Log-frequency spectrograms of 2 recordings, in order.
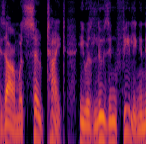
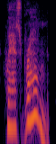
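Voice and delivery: terrified; 10 semitones higher than usual. A narrator's reading. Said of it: "she whispered in a terrified voice".

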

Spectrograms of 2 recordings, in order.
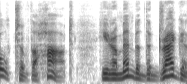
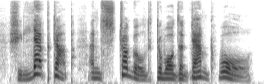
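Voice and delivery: usual speaking voice

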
